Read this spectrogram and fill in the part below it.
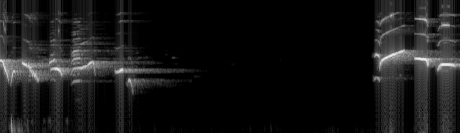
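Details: Oriental magpie-robin, an old wild bird, singing to lure wild birds: a clear, high whistled phrase with tumbling slurred notes, then about two seconds of silence before a fresh burst of loud, rising whistles.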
